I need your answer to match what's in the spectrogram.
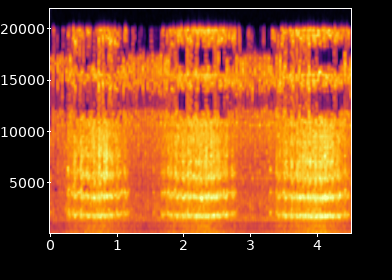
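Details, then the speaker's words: Car at cold idle on a pretty cold day, right after start-up: engine starts right away and sounds healthy, but a high, pulsing accessory belt squeal comes and goes about every second and a half. "One, the belt squeal. I'll start it right now. Not the end of the world. Starts up right away."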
